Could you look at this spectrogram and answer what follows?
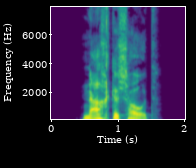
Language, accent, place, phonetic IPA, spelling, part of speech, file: German, Germany, Berlin, [ˈnaːxɡəˌʃaʊ̯t], nachgeschaut, verb, De-nachgeschaut.ogg
- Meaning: past participle of nachschauen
